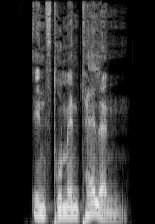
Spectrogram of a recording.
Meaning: inflection of instrumentell: 1. strong genitive masculine/neuter singular 2. weak/mixed genitive/dative all-gender singular 3. strong/weak/mixed accusative masculine singular 4. strong dative plural
- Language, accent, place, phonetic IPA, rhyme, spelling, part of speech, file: German, Germany, Berlin, [ˌɪnstʁumɛnˈtɛlən], -ɛlən, instrumentellen, adjective, De-instrumentellen.ogg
